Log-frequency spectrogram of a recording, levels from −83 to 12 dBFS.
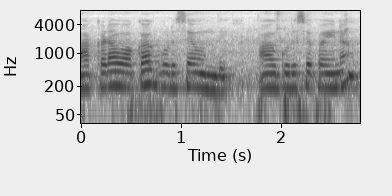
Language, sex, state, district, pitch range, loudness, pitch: Telugu, female, Andhra Pradesh, Srikakulam, 185-200 Hz, -16 LUFS, 190 Hz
